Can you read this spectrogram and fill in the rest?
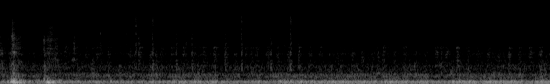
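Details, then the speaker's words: Auction Audi A3 hatchback, non-runner, 197,580 km, long sat: after rough start, low idle with loose irregular metallic ticks and clatter; owner suspects blown engine, possibly oil pump or turbo. "the call girl sounds like she's running on nuts and bolts this is going to be an adventure did you hear that she doesn't sound happy"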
